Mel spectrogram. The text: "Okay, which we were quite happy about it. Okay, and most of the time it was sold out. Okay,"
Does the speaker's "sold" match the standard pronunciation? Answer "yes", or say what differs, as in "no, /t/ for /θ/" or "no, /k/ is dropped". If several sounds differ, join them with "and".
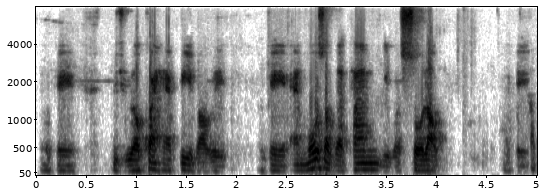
no, /d/ is dropped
